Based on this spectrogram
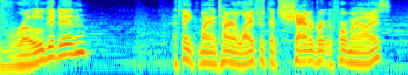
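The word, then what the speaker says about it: Roegadyn: Did Alphino just pronounce it Rugadin instead of Rogadin?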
